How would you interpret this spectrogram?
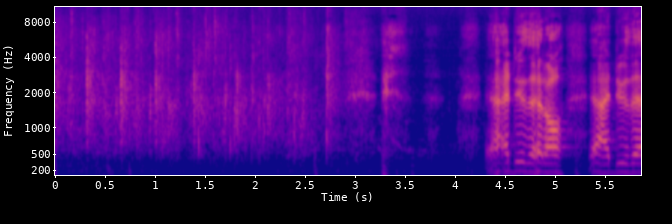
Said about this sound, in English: Can you applaud in there too to make me feel better?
